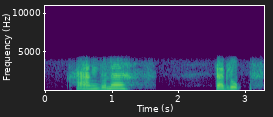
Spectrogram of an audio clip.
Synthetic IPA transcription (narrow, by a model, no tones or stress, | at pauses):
kʰaŋd̪una | sad̪ɾuk̚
